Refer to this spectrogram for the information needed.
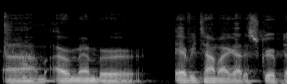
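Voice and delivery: usual speaking voice

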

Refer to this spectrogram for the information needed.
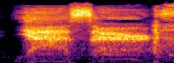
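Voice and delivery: unvoiced, breathy ghost whisper. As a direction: rasp it like a ghost. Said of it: "What if you heard".

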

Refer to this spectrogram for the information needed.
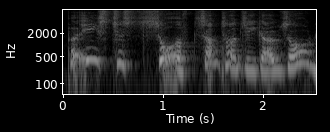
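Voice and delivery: put-on high, far-off voice of an older bystander, brushing it off; dismissive older person. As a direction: shrug it off like a dotty older person. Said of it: "you'd go".

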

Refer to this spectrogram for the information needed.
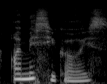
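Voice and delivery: slow, drawn-out attempt at an Australian accent; imitated Australian accent. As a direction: stretch the vowels into a rough Australian accent. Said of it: "that's not Australian".

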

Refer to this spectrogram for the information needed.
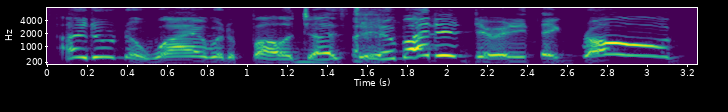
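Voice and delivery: high-pitched, hurried protest; retold aggrieved whine; whining kid. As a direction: imitate a daughter wailing that she's innocent. Daughter protests having to apologize.

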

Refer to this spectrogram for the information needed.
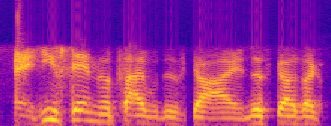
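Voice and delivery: ordinary talk, nothing marked

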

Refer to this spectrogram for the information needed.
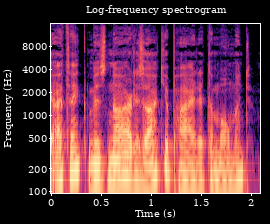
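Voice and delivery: ordinary delivery

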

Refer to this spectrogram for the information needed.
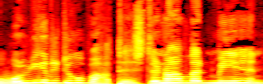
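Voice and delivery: high, rushed, agitated complaint; freaking out. Retold or imitated. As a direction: retell a frantic call to wife. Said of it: "then I'm freaking out".

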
